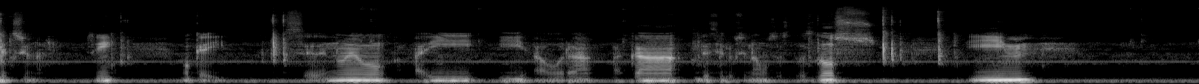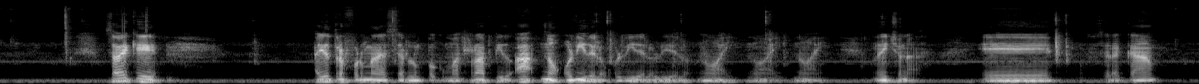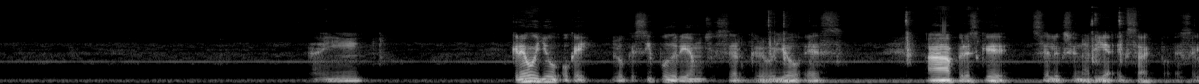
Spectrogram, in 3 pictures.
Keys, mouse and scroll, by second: 0.3 middle click, 1.7 middle click, 2.3 Escape, 3.9 shift+middle click, 5.5 c, 6.4 click, 7.6-9.1 drag, 9.9 middle click, 11.0 middle click, 11.6 Escape, 13.3 shift+middle click, 14.1 shift+click, 14.8 click, 15.5 click, 16.8-18.0 scroll down 7, 20.6 shift+middle click, 21.6 shift+middle click, 21.9-22.8 scroll up 1, 22.2 middle click, 22.6-24.6 shift+middle drag, 25.3 c, 26.5-31.0 drag, 34.2 middle click, 34.5 Escape.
